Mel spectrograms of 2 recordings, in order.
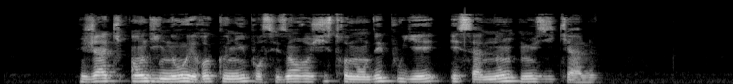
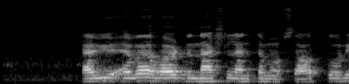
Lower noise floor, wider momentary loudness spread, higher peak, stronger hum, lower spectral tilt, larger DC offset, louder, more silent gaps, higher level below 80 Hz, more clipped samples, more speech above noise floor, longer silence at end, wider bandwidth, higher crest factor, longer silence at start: first, -65 dBFS vs -61 dBFS; about the same, 8 LU vs 10 LU; first, 0 dBFS vs -4 dBFS; neither; second, -4 dB/octave vs -7 dB/octave; neither; first, -16 LUFS vs -20 LUFS; neither; first, -56 dBFS vs -64 dBFS; neither; first, 48 dB vs 42 dB; first, 1.35 s vs 0 s; second, 11.5 kHz vs 14.5 kHz; about the same, 18 dB vs 16 dB; about the same, 0.8 s vs 0.8 s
